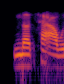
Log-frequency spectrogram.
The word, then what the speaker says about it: Natal: You can contact me, look me up under my full name on Facebook, Francine Elizabeth Natal,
